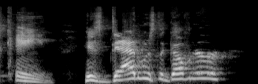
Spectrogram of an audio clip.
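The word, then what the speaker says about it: Kean: And like five people in the comment section on YouTube were like, "It's Keen." And I was like, "I know it looks like Keen, but trust me, it's Kane.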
